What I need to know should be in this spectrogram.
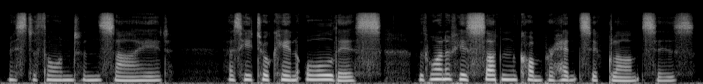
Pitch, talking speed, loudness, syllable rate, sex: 200 Hz, 135 wpm, -21 LUFS, 4.2 syllables/s, female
